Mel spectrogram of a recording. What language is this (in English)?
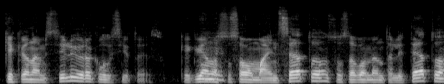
Lithuanian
